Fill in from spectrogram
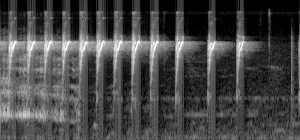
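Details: Morning rival-calling by a male plain-throated sunbird, a rapid string of piercing high chips repeated several times a second, spacing widening as the series fades, then a single fresh note.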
